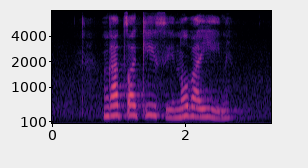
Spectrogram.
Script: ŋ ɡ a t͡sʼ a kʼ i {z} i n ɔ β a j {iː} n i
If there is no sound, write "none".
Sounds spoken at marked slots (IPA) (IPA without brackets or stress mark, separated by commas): s, iː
